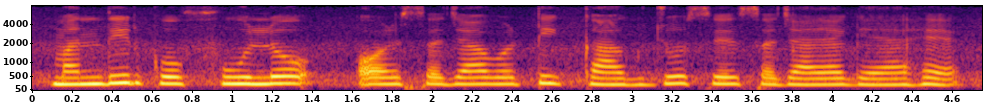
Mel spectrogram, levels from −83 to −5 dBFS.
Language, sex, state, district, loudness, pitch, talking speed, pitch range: Hindi, female, Manipur, Imphal West, -13 LUFS, 230 Hz, 125 wpm, 220-245 Hz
